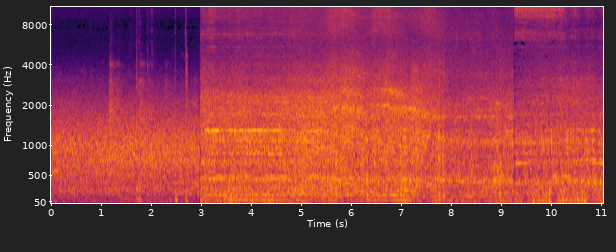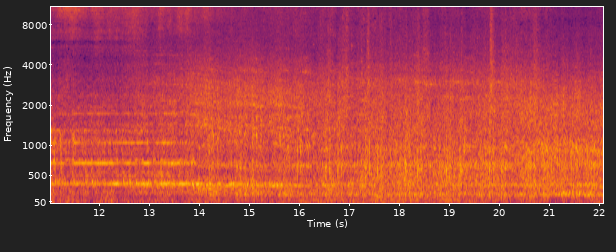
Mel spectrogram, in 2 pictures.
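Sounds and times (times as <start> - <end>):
diesel locomotive tone: 3.0 - 22.0.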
